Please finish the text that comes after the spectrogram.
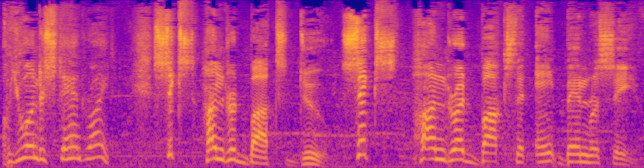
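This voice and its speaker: Pushy landlord, highish lively voice. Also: male voice, slow pace, faint music behind, full character voice. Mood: stubborn, demanding. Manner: blunt, streetwise, pushy. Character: gruff, impatient hall landlord demanding rent. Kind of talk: radio drama acting.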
